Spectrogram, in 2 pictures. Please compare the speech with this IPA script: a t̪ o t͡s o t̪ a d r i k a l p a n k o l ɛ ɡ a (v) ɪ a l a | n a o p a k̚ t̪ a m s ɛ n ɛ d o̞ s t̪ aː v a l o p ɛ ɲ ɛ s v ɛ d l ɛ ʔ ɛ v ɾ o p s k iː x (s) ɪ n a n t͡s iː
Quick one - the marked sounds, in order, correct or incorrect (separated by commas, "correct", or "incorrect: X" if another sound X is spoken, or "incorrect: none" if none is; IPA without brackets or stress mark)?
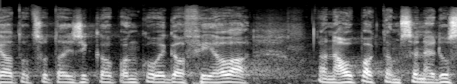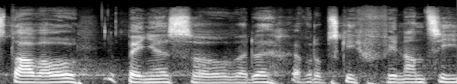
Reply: incorrect: f, incorrect: f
